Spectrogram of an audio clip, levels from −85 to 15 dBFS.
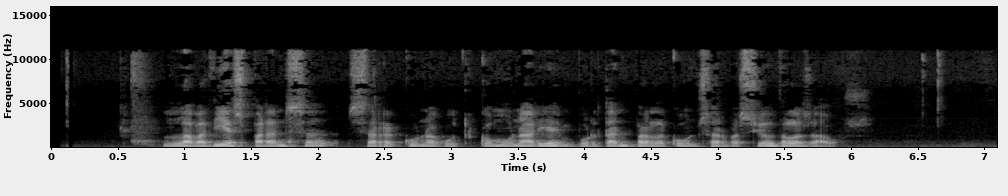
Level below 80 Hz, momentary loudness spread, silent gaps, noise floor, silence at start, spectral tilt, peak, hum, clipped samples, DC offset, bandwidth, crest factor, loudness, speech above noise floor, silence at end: -50 dBFS; 17 LU; none; -47 dBFS; 0.6 s; -5.5 dB/octave; -4 dBFS; none; under 0.1%; under 0.1%; 11.5 kHz; 20 dB; -22 LUFS; 25 dB; 0.4 s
